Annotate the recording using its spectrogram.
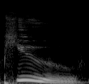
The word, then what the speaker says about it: Pugh: I'm going with Pugh. – Pugh. Like Hugh, but with a P? – Yeah. – Okay. Florence Pugh.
